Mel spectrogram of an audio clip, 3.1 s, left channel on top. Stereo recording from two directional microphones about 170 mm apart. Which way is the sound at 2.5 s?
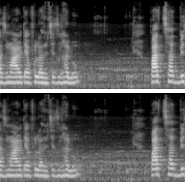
30° left (ahead or behind).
